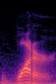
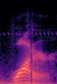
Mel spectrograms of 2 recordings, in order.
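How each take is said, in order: First: The middle consonant sounds like a soft D. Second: The same.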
